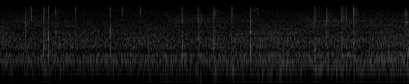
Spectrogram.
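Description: Computer keyboard typing in a quiet room, scattered light key clicks coming in loose irregular bursts, faint and close, no voices.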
